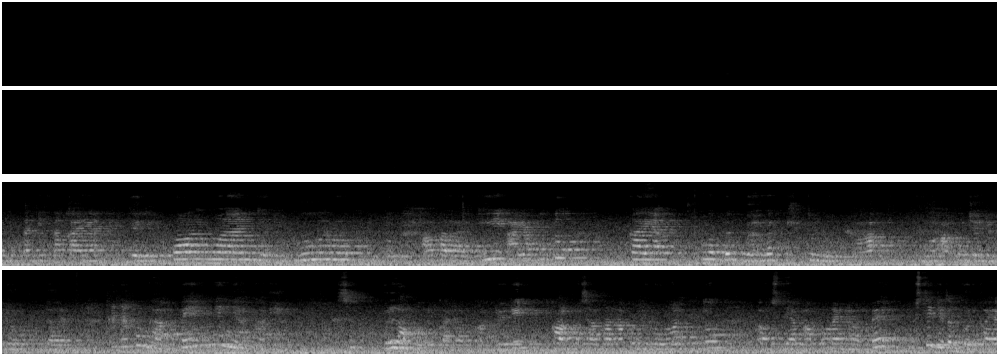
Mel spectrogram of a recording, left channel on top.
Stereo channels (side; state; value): left; silent; 62 dB below the other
